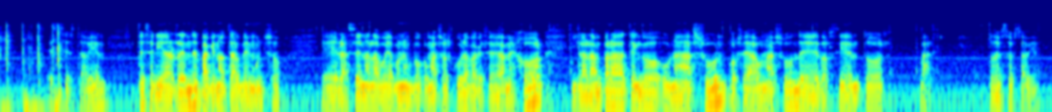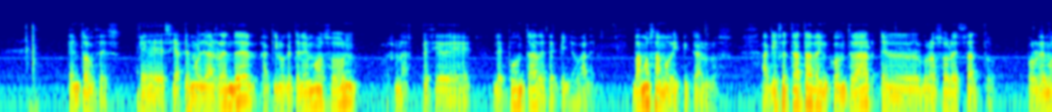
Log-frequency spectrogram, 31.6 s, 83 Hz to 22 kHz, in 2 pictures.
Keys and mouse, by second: 0.5 KP_0, 4.8 click, 8.3 middle click, 9.6-12.2 right drag, 12.2-13.4 drag, 13.8 middle click, 14.7-16.2 right drag, 16.2 KP_0, 18.9 F12.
